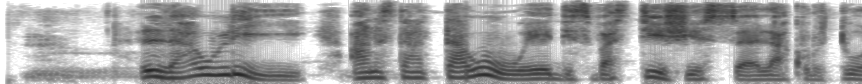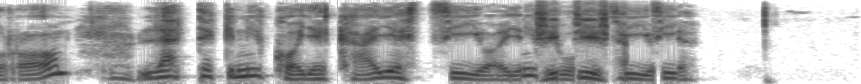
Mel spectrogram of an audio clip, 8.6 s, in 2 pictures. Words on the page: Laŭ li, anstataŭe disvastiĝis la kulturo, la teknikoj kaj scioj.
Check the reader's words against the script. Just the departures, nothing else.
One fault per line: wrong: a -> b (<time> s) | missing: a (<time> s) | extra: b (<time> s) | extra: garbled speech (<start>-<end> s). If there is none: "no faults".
extra: garbled speech (6.9-7.7 s)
